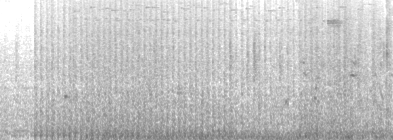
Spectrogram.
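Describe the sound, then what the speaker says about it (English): Rapid, continuous video-game gunfire crackles in dense bursts throughout, fairly faint and steady, with a brief quiet moment at the start. "We all just aim at him and start shooting."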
